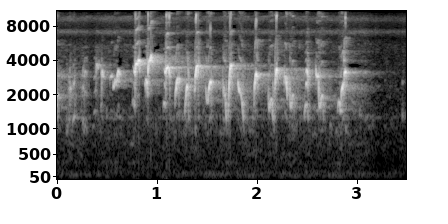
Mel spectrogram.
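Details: Caged red-whiskered bulbul used to lure wild birds. It sings a sustained, energetic string of chattering, rolling whistles, roughly three seconds of tightly packed rising and falling notes.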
